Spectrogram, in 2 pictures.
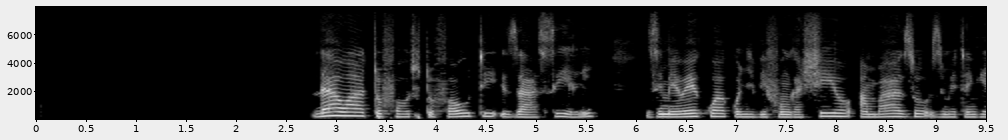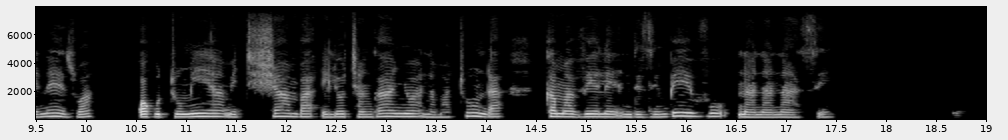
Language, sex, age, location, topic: Swahili, female, 18-24, Dar es Salaam, health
